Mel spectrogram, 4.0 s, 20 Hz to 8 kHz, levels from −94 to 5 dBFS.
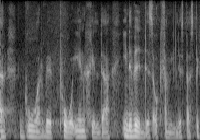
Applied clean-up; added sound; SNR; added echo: none; none; none; none.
